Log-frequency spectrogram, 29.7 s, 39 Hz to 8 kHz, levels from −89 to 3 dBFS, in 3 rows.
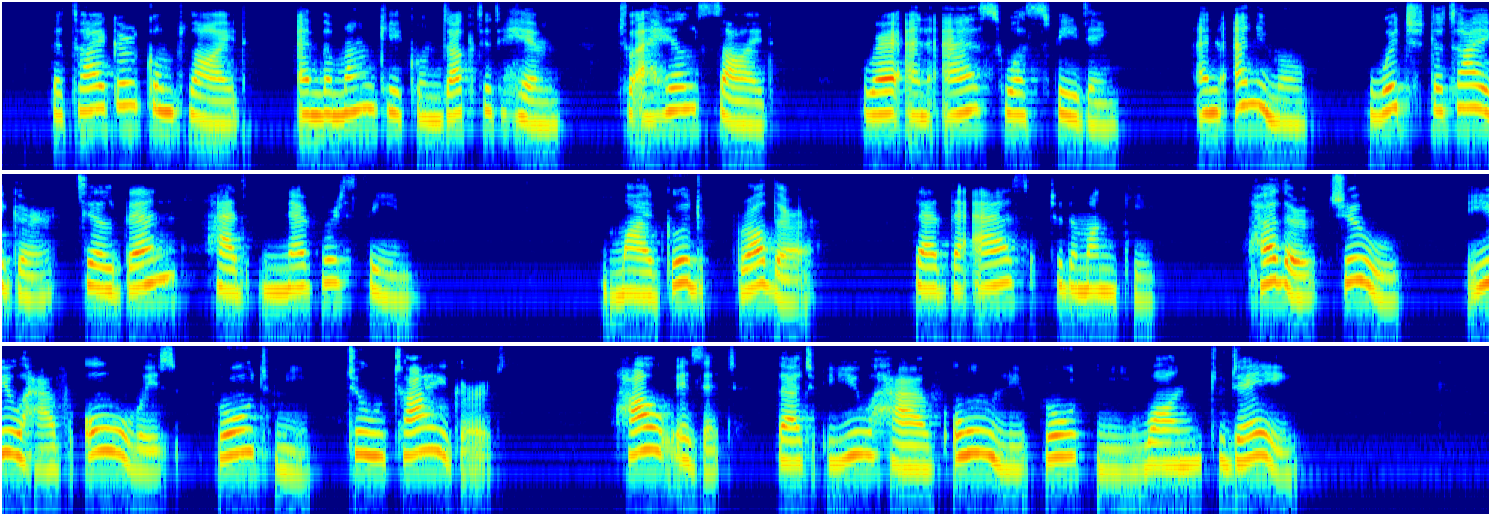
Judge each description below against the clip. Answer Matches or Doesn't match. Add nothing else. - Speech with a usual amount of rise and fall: Doesn't match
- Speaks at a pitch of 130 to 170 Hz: Doesn't match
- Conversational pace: Doesn't match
